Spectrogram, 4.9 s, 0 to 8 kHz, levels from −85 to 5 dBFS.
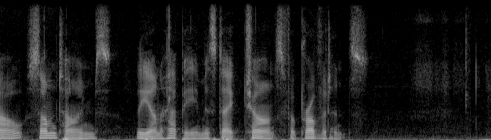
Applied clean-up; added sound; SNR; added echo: none; none; none; none.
